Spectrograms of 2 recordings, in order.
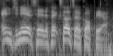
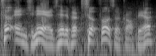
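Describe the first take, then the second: First: The word 'the' is left out entirely. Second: The word 'the' is reduced to a 't' sound. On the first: This is how people say it in the speaker's area. "where I am, it's" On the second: This is how people say it further north. "North of me, it's"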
